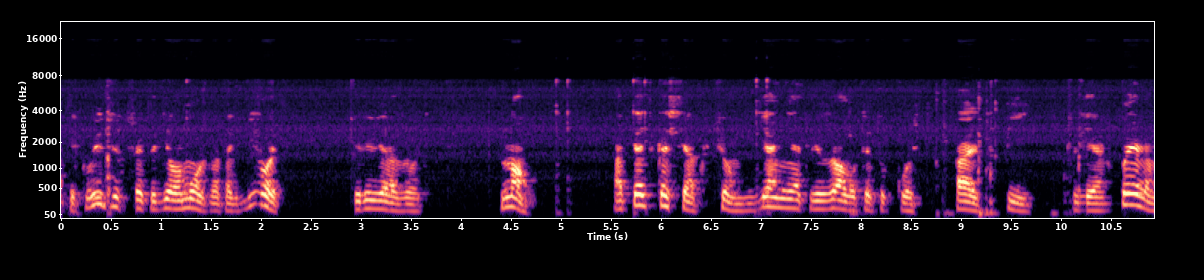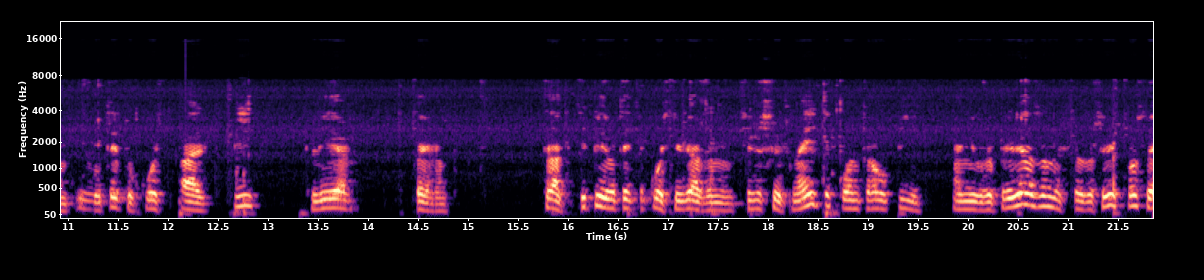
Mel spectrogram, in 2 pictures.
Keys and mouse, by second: 1.2-2.9 middle drag, 4.9 click, 9.1 alt+p, 11.1 click, 12.5 alt+p, 15.9 click, 17.0 shift+click, 18.4 ctrl+p, 20.6 middle click, 21.5 click.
